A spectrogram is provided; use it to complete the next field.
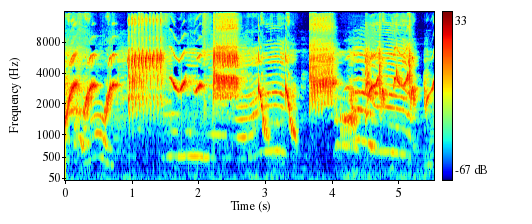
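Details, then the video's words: Asian pied starling played as a lure to get a sulking, silent starling singing again and showing its repertoire: a loud, varied run of slurred whistles, rising and falling notes, and harsh buzzy rattling bursts, with brief pauses between phrases. "Pancingan Maut Jalak Suren Pundung Langsung Gacor Dan Bongkar Isian"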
